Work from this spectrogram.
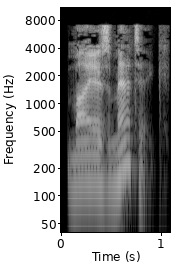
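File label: "miasmatic", British English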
